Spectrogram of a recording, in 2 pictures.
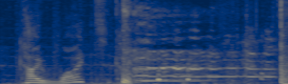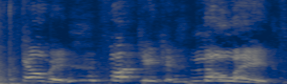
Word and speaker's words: Kuwait: You can literally just go on Google and type how to pronounce Kuwait, and I'll tell you it's Kuwait.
